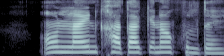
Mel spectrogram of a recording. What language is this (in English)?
Maithili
